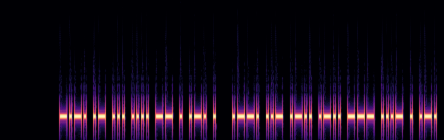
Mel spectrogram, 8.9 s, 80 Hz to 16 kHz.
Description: Morse code, heard as a keyed tone, about 25 wpm, 700 Hz. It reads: CASHMERE PULLOVER
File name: practice / 25wpm / Difficult Words with Hints - 25wpm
